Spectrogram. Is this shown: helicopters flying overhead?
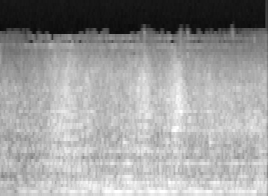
yes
